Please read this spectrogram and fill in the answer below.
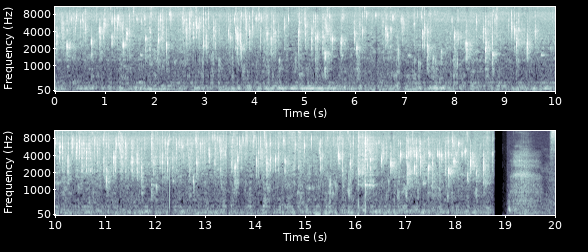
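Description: Pork belly deep-frying in hot oil in a wok: a steady dense sizzle full of crackling pops, which cuts off suddenly near the end.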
